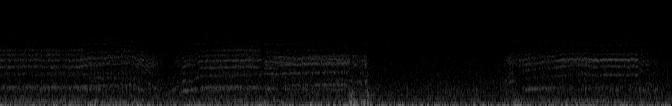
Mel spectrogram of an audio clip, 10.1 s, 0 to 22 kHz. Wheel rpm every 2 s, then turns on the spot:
110, 140, 20, 130, 100.
none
